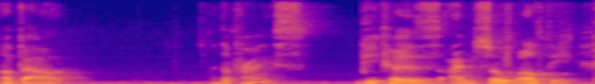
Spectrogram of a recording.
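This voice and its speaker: With audible room echo around him, a man speaks at a fairly low pitch with ordinary pitch variation. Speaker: vlogger and real estate agent. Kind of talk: casual vlog monologue. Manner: casual, filler-heavy.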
